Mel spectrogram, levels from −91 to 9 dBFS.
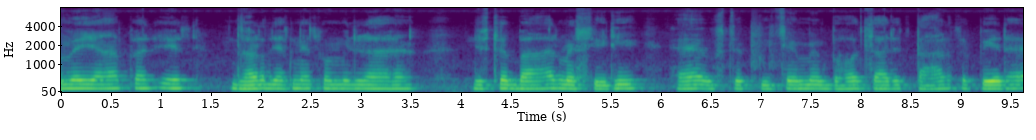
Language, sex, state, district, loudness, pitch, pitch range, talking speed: Hindi, male, Bihar, West Champaran, -19 LUFS, 140 Hz, 135-145 Hz, 150 wpm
